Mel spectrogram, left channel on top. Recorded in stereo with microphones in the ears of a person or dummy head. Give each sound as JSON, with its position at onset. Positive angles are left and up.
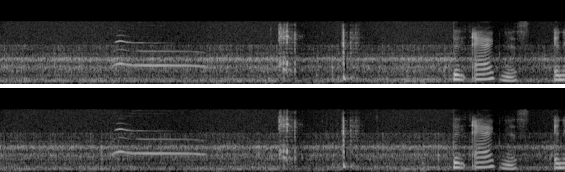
{"t": 1.1, "sound": "a cat meowing", "side_deg": -5}
{"t": 2.8, "sound": "chewing", "side_deg": -5}
{"t": 4.5, "sound": "a woman speaking", "side_deg": 0}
